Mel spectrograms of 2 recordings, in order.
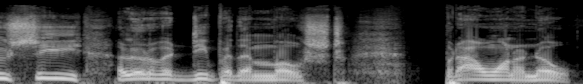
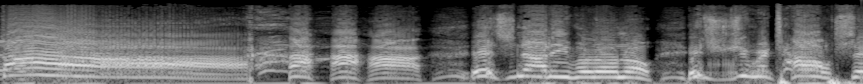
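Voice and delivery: laughing triumphant shout; 5 semitones higher, much slower than usual. Real, not acted. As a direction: crow the reveal through laughter. Prank reveal, laughing.

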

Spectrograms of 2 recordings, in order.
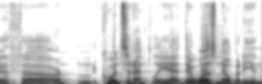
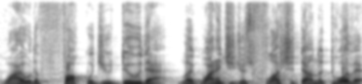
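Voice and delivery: higher, exasperated father scolding; mock angry dad; 9 semitones higher, 3 dB louder than usual. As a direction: imitate dad losing his patience.

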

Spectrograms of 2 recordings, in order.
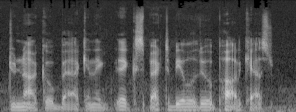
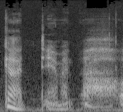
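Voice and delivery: whispered; 3 semitones higher, 6 dB quieter, slower than usual. Real, not acted. Disappointed by short time left.

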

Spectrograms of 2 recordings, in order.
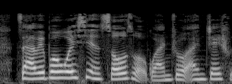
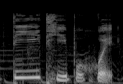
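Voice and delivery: soft, unbothered reply; calm; 4 semitones higher, 7 dB quieter than usual. Acted. Top student calmly telling classmates he failed the first question. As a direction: shrug it off coolly. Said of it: "学霸淡定地回答道".

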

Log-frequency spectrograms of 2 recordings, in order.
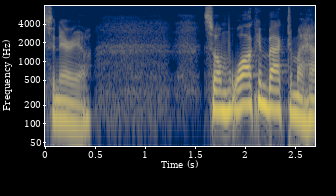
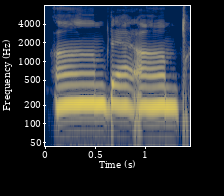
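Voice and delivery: put-on high, loud little-girl stalling; mimicked child hesitating; gum-smacking daughter; 7 semitones higher, 5 dB louder, much slower than usual. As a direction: stall like a kid caught out. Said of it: "smacking her gum".

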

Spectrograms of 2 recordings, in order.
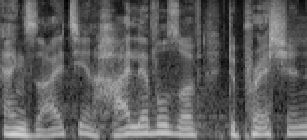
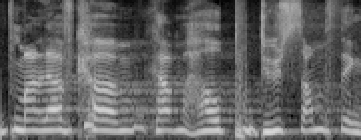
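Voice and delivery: high, strained mock scream for help; retold scream; 7 semitones higher than usual. Husband screaming to his wife for help with the flood, mock yell. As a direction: call out in a raised, panicky mock yell. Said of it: "I'm just screaming at Jenna".

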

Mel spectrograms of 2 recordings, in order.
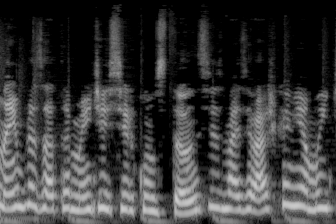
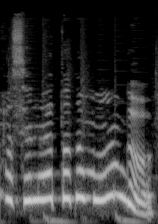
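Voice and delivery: mock mom reply; 9 semitones higher than usual. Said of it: "E daí".

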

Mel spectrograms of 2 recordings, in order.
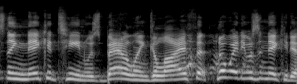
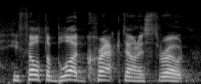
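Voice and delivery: usual speaking voice

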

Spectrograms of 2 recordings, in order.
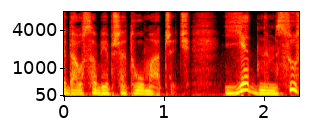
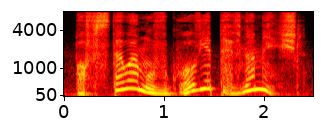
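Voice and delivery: plain reading voice

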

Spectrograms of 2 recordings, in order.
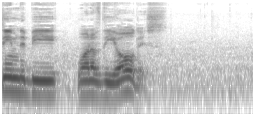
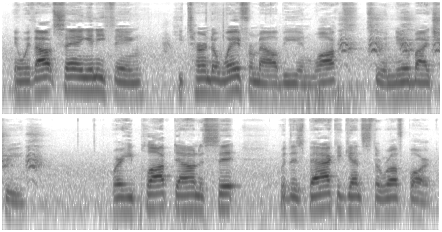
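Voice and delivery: usual speaking voice

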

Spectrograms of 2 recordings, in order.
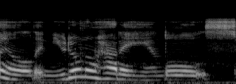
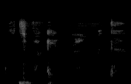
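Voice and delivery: judgy neighbor; 20 dB quieter than usual. Retold or imitated. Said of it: "neighbors are gonna be like".

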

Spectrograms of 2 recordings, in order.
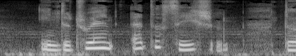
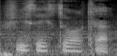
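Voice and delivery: plain reading voice

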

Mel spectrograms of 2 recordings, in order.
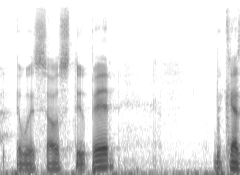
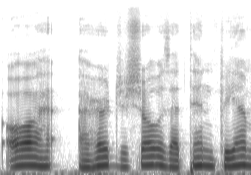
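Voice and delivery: lightly imitated German accent, pitched higher; 6 semitones higher than usual. Comedian imitating the DJ he opened for, slight German accent. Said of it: "he has a slight German accent".

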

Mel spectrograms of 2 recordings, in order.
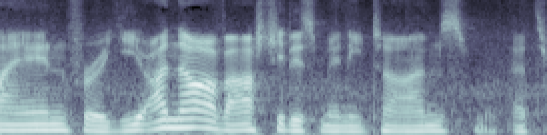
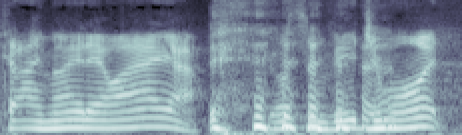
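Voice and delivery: mock broad Aussie accent, higher pitched; thick Australian accent; 7 semitones higher, 3 dB louder than usual. Joking host shows a guest what too thick sounds like, exaggerated Australian accent. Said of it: "That'd be really thick".

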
